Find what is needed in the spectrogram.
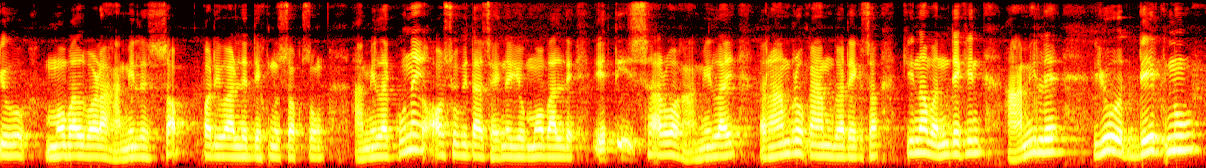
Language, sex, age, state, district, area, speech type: Nepali, male, 60+, West Bengal, Kalimpong, rural, spontaneous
